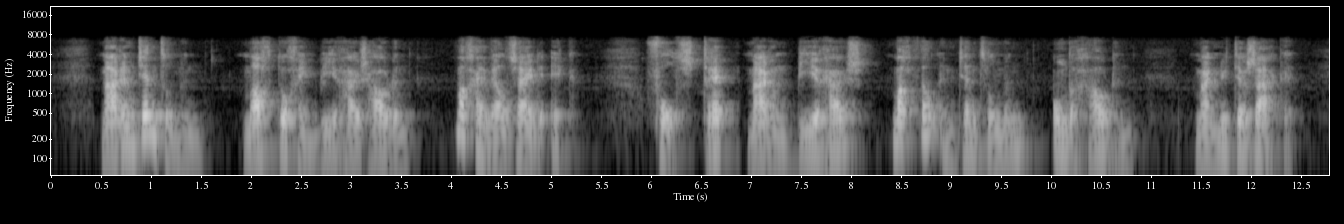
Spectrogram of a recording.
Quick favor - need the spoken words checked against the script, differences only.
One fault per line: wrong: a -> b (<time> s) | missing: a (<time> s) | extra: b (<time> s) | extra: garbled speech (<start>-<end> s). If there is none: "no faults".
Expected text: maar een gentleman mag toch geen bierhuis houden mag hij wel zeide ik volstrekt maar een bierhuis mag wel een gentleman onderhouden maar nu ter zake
no faults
